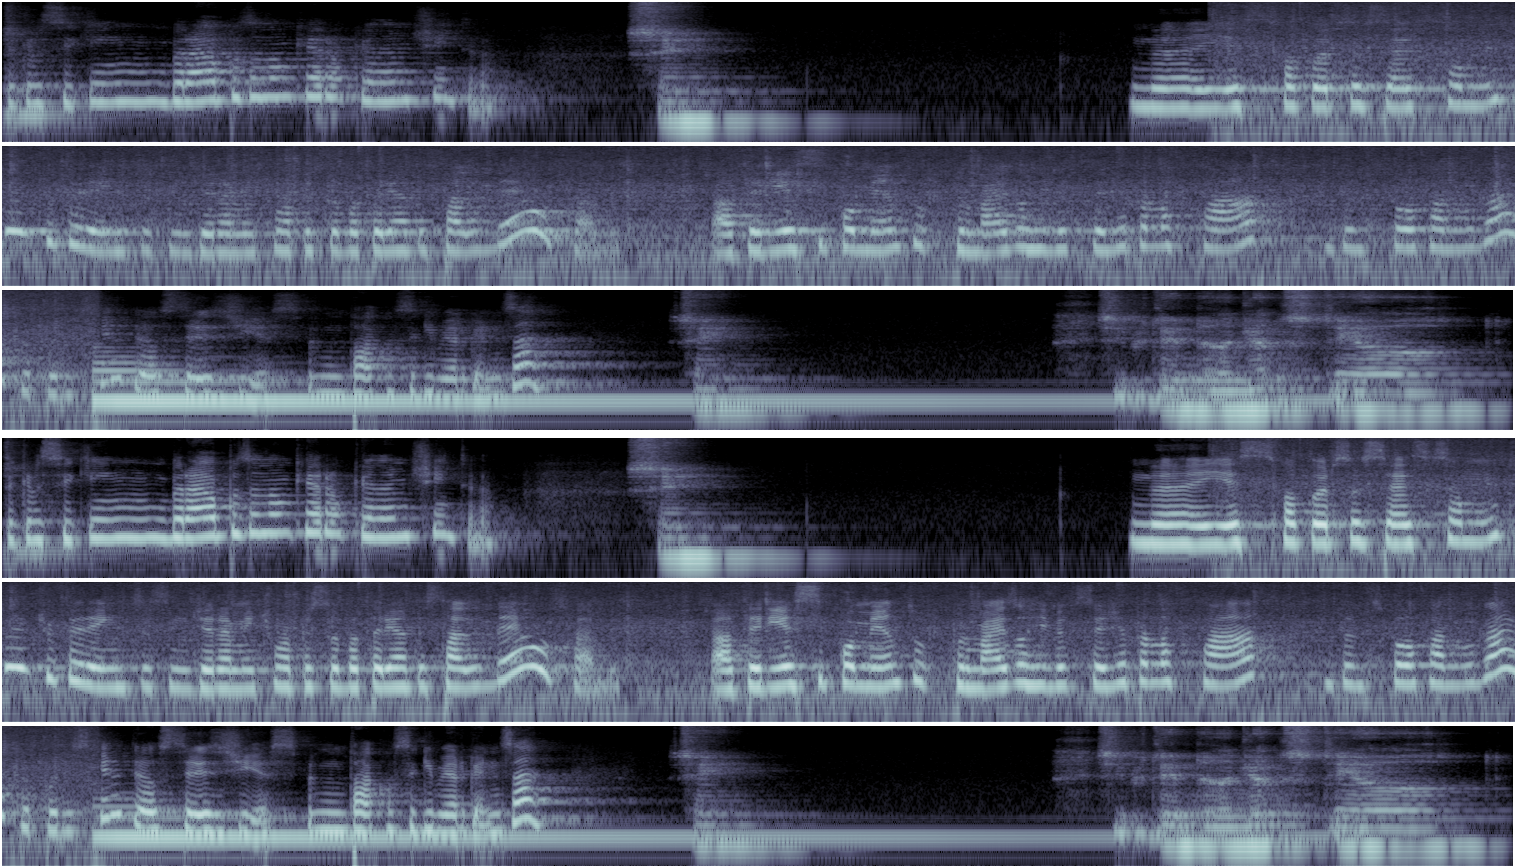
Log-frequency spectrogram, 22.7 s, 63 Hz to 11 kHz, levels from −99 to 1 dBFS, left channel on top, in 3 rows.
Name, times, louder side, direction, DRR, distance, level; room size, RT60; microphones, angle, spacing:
voice 1, 0.1-2.5 5.6-10.7 11.1-13.8 14.3-17.8, right 6 dB, 55° right, 13 dB, 0.3 m, -27 dB
voice 2, 3.1-3.6 14.3-14.4 18.5-18.9 20.4-22.5, right 1 dB, 15° right, 1 dB, 2.2 m, -34 dB
sound 1, 6.0-15.6, equal, ahead, 0.8 m, -47 dB
Bass guitar, 15.6-21.8, left 2 dB, 65° left, 0.4 m, -34 dB
15.5 x 6.0 x 8.1 m, 1.0 s
head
